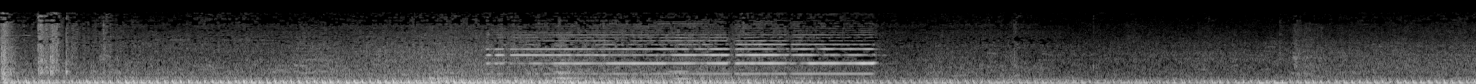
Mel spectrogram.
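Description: A vehicle horn sounds one steady held note for about four seconds, starting about five seconds in and cutting off abruptly, over a steady low background rumble.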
